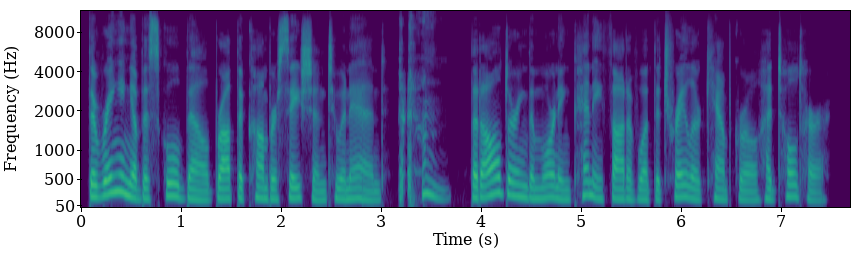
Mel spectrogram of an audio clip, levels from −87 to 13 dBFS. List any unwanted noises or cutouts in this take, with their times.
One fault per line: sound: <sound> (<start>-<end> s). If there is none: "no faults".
sound: throat clearing (3.2-3.7 s)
